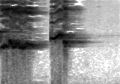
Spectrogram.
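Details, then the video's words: Short excerpt of Orange-headed thrush song used to provoke another bird in Indonesia: two quick whistled phrases, the second rising and warbling, then silence. "isian TAJAM !!! bikin ANIS MERAH EMOSI NYAUT NGEPLONG ¦ PANCINGAN AM"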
